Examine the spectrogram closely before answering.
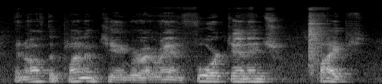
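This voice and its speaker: An American-accented man with fairly even intonation over noticeable background noise. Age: 80s+. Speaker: inventor. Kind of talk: interview answer. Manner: casual, folksy.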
